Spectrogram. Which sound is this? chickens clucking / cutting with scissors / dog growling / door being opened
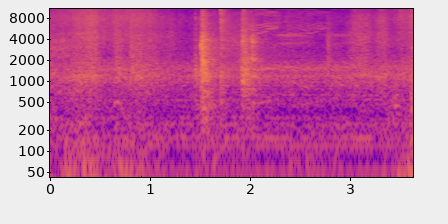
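door being opened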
